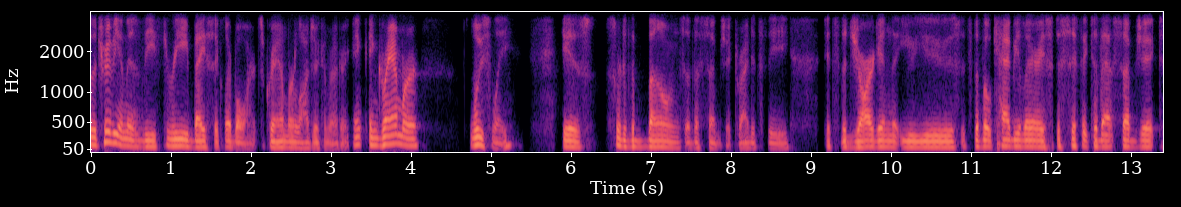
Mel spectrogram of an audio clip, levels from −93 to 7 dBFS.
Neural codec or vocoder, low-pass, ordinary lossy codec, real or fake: autoencoder, 48 kHz, 32 numbers a frame, DAC-VAE, trained on Japanese speech; 3.6 kHz; Opus, 16 kbps; fake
